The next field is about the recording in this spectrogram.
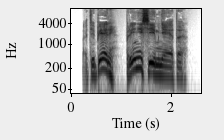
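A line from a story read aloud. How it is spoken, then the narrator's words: Calm. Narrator (Russian): спокойно сказал я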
